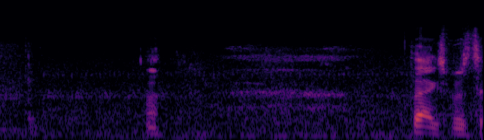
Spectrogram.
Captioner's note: birds chirping; Forbes laughing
